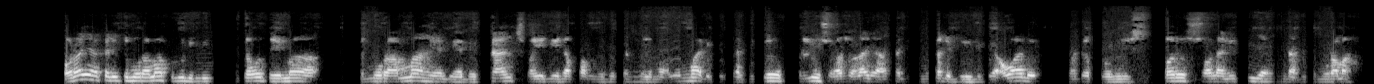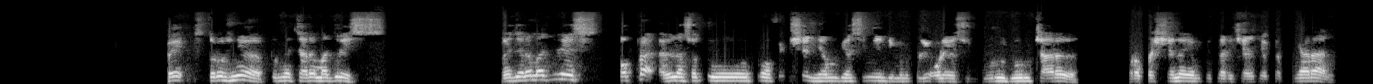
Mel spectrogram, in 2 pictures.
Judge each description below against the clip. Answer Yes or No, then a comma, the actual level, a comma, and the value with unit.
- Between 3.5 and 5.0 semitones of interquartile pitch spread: Yes, average, 4.0 semitones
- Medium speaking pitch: Yes, medium, 150 Hz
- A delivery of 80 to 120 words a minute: No, average, 130 wpm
